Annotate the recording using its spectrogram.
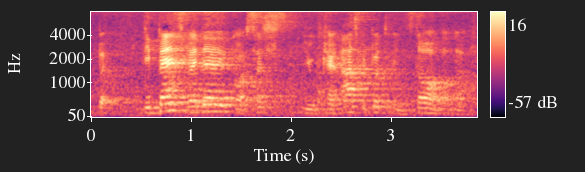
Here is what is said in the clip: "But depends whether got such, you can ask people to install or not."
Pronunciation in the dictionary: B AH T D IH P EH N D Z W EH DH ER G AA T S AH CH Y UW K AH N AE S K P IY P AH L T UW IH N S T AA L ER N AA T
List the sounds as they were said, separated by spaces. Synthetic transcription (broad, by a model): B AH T D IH P EH N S W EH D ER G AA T S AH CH Y UW K AH N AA S P IY P AH L T UW IH N S T AA L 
